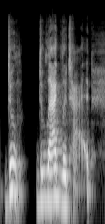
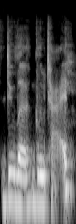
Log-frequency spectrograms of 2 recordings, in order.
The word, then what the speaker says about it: dulaglutide: so many times because when i learned it i was taught uh do do lag blue tide but i talked with eli lilly and it's doula glue tie is how the creator pronounces it okay well thank you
